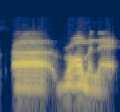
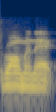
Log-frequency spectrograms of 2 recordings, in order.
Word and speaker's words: Reimonenq: Tony and Liz Romanek. Their last name is spelled Reimonenq. And like I said, they're Tony and Liz Romanek from Hattiesburg, Mississippi.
